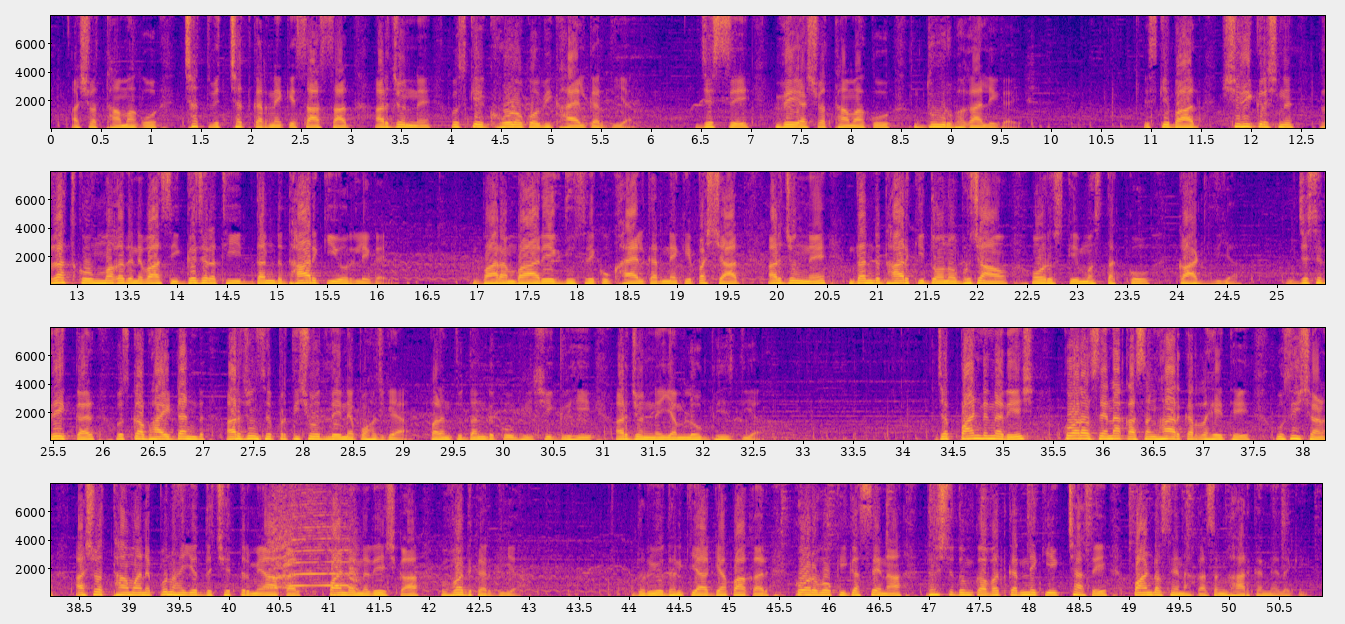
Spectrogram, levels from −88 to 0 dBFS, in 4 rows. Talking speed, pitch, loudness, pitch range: 150 wpm, 140 Hz, -16 LUFS, 125-155 Hz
